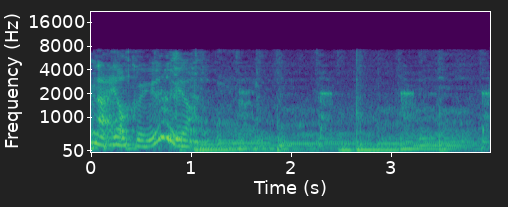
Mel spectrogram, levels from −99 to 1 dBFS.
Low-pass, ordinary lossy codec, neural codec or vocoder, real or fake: 7.2 kHz; none; codec, 16 kHz, 16 kbps, FunCodec, trained on Chinese and English, 50 frames a second; fake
